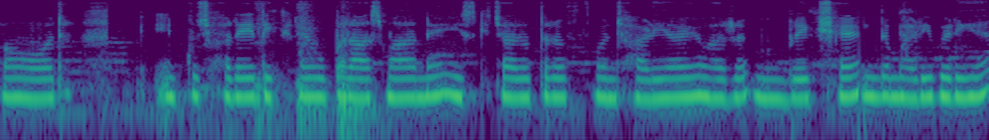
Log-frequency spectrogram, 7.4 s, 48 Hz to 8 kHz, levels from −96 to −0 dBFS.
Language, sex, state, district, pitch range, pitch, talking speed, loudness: Hindi, female, Chhattisgarh, Sarguja, 225-235 Hz, 230 Hz, 175 wpm, -38 LUFS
